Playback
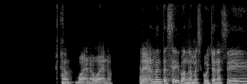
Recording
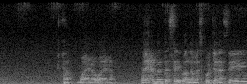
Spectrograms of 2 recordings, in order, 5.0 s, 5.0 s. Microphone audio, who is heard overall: echo only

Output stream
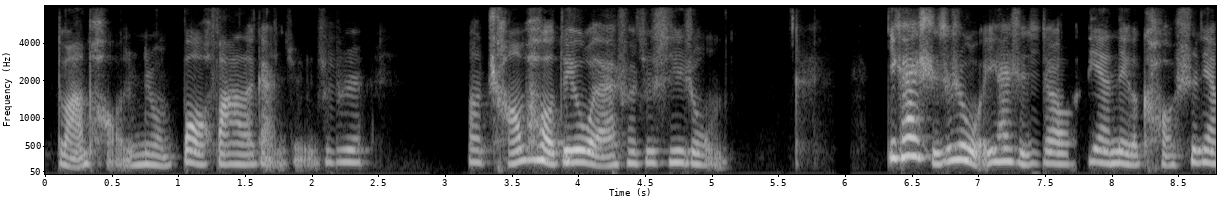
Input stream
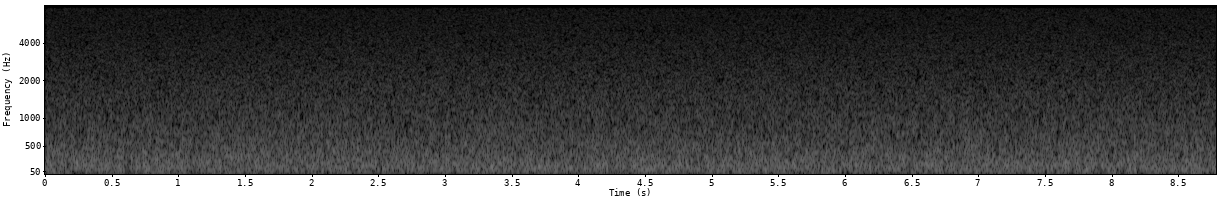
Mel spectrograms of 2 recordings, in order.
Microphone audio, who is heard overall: neither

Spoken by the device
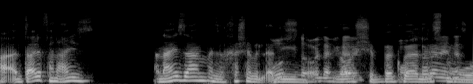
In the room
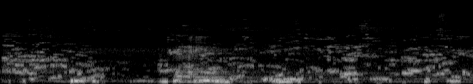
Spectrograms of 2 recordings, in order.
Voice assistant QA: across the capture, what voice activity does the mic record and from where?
both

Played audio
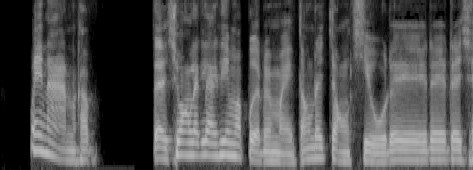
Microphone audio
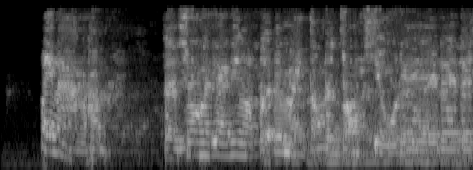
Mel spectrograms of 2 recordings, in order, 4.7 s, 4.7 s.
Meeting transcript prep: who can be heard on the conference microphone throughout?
both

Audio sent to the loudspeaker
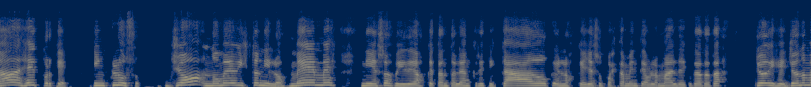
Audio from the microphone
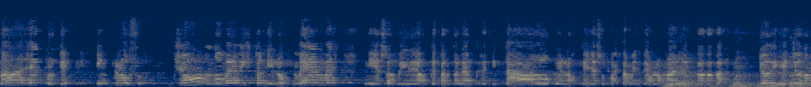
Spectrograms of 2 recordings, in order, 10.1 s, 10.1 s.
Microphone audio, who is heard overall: both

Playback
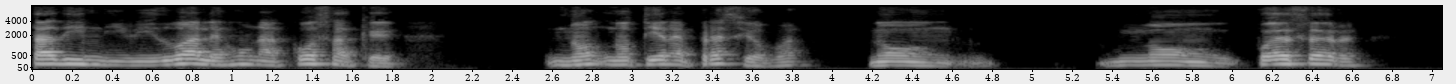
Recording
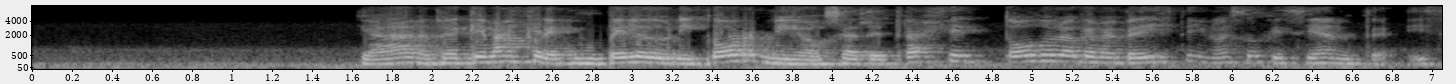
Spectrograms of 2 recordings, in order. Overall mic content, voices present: user only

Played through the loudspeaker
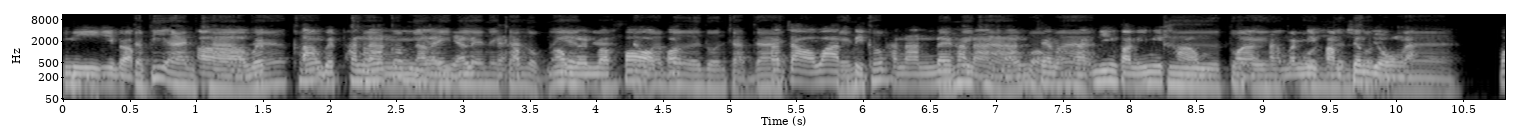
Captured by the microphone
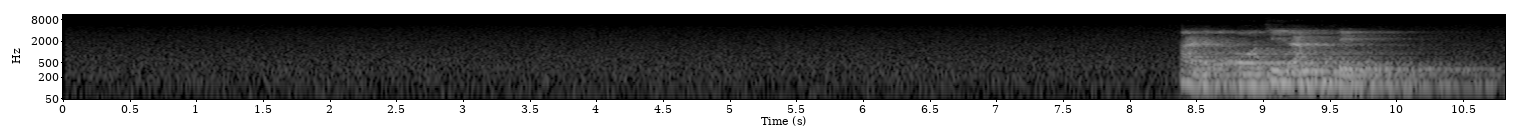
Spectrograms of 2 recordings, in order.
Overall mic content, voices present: user only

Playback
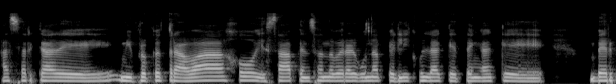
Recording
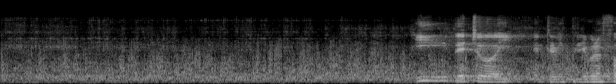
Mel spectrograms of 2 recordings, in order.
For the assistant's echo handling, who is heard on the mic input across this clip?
user only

